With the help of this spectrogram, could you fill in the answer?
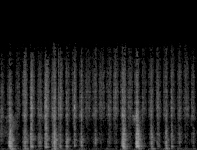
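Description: A wooden stylus repeatedly scratches a flat scratch-art card of black wax-coated paper lying on a cloth-covered table, with the other hand held flat on the sheet. About a dozen quick, dry scraping strokes come in an uneven rhythm, each with a slight midrange squeaky tone. The strokes stop short with almost no ring.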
